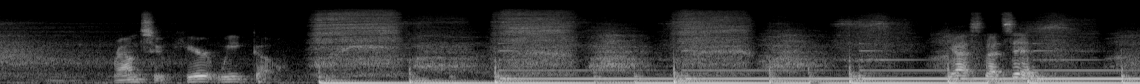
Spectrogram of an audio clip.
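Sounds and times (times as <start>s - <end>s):
low sustained drone: 0.0s - 1.8s, 3.1s - 11.3s
deep breaths during a guided breathing exercise: 0.0s - 1.9s, 3.0s - 11.3s
speech: 1.2s - 3.2s, 9.6s - 10.7s
soft chime-like tones: 5.0s - 11.3s.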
